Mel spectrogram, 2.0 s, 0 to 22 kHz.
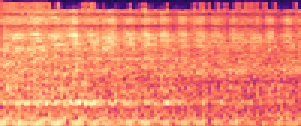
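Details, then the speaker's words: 1967 Chrysler Airtemp Imperial 11k air conditioner, switched to cool: compressor, believed a Tecumseh AK or AJ, kicks in dimming the lights; steady low hum with thin tone settling into normal running. "Sounds like it Tecumseh. It dimmed them lights. Sounds like a Tecumseh AK or AJ, one of the two."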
